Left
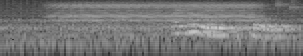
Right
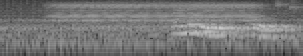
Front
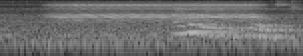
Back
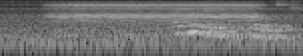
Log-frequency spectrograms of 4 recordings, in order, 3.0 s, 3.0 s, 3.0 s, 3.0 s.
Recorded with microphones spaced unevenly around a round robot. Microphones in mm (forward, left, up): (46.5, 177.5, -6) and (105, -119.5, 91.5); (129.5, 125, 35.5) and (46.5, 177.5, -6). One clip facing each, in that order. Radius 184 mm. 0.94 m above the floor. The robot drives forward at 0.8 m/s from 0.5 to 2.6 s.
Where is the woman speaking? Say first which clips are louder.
Even, back 1 dB; 95° right, 2.5 m; by 2.9 s 110° right, 2.5 m.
